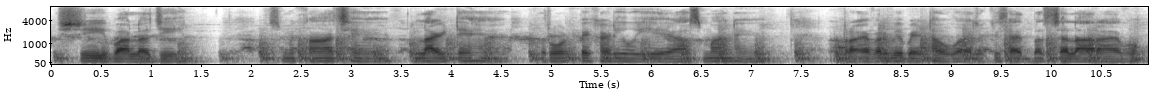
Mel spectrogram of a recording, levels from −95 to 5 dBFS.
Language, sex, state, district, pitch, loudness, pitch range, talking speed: Hindi, female, Chhattisgarh, Raigarh, 105 Hz, -18 LUFS, 100-105 Hz, 140 wpm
